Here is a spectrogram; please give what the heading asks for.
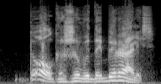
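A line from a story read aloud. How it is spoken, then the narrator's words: Grumbling. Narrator (Russian): проворчал Рингер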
